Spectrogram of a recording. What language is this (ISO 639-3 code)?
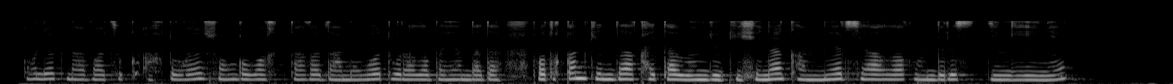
kaz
